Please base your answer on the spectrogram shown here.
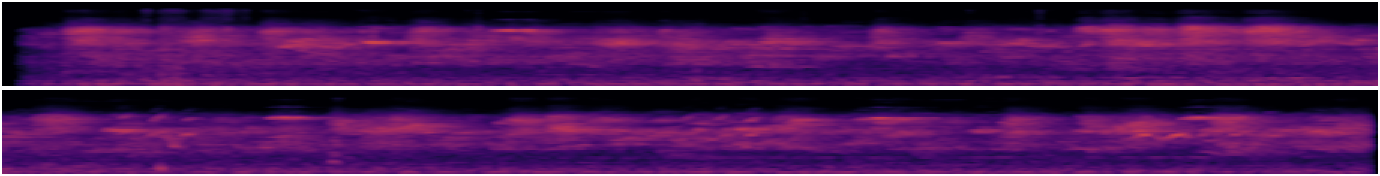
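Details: Two twin budgerigar chicks give a steady stream of thin, high, scratchy chirps that overlap one another.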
